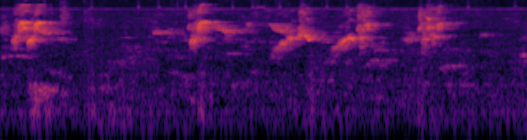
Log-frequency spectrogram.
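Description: Birds chirping: about five short, high chirps spread over a few seconds, some sliding down in pitch.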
